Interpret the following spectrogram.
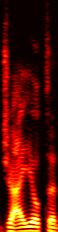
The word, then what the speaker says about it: Jailton: up on this name, Jailton Almeida, and the nickname is Malhadinho, That's a challenging name, It's a challenging name. Yeah, but it's Jailton. We're going 3 syllables on the first name.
